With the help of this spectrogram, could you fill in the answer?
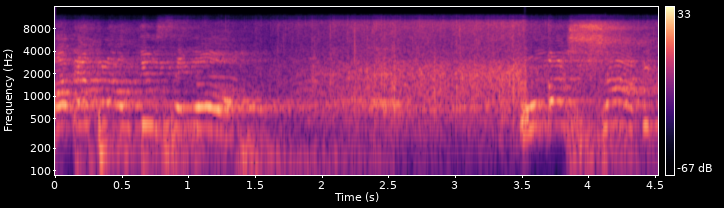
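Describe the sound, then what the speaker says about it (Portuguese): A church congregation breaks into applause praising the Lord, a broad wash of clapping with voices speaking and calling out over it. "Pode aplaudir o Senhor."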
